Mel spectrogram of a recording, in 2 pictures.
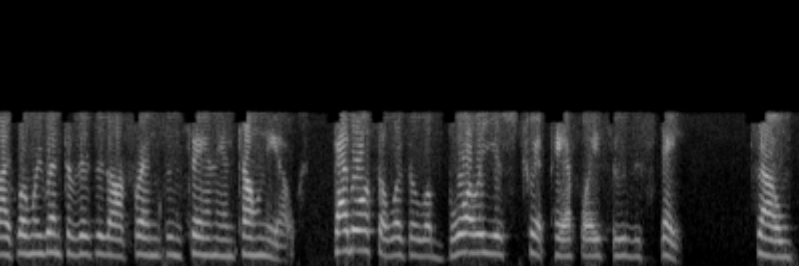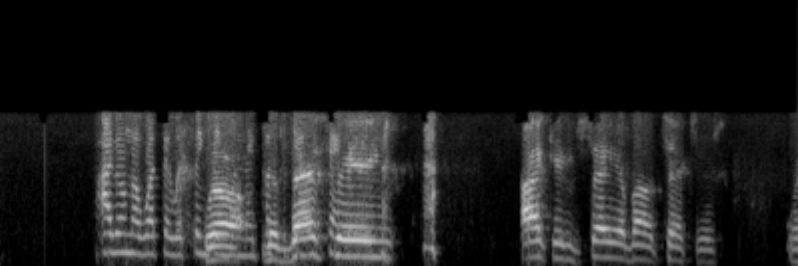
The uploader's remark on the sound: TNTSuperfantastic Conference Call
